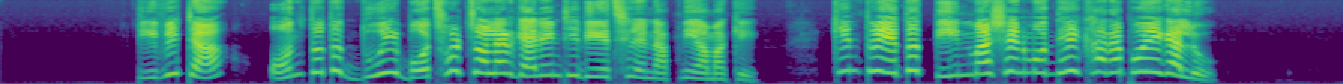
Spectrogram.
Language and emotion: Bengali, angry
